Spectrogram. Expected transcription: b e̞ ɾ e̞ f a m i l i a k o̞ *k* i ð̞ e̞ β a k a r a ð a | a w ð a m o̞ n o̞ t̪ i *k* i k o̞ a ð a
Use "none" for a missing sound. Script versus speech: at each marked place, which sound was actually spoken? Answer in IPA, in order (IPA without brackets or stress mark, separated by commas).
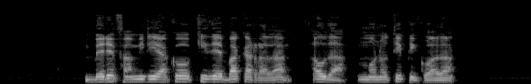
k, p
